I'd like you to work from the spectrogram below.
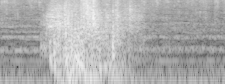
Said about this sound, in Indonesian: Ku coba membuka pintu kamar mandi itu, tapi ternyata terkunci juga. Karena rasa penasaranku yang tinggi, langsung ku dobrak juga pintu kamar mandi itu.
